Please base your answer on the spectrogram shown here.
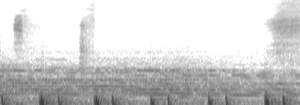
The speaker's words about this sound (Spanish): Era el latir del corazón del viejo.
